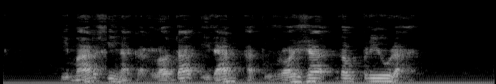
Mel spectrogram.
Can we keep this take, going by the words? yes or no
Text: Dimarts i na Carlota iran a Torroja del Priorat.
yes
